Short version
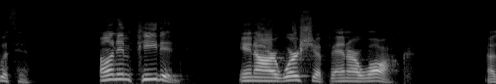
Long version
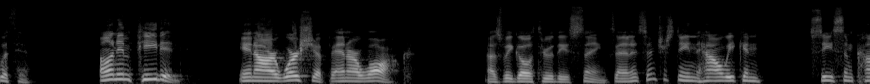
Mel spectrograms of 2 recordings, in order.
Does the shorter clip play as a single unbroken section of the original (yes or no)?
yes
